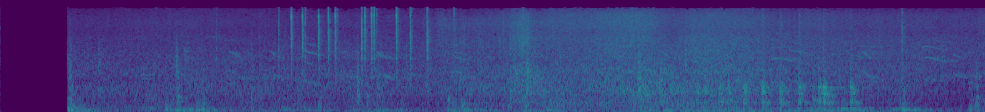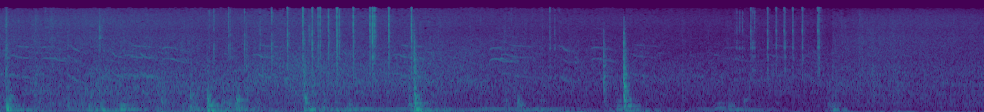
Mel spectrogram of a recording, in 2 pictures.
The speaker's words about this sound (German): So Meeresrauschen und so knarzende Bretterchen die ganze Zeit. So, so, so eine alte Kaschemme. So ein paar Möwen im Hintergrund.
